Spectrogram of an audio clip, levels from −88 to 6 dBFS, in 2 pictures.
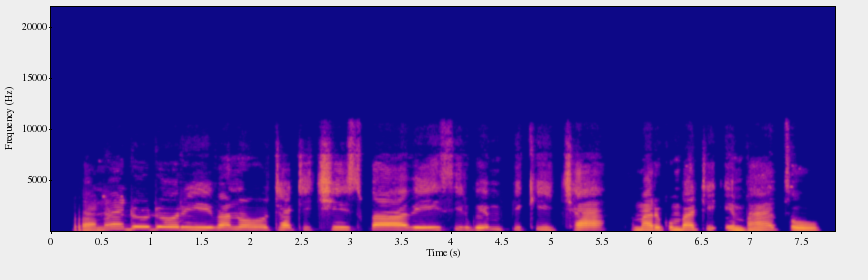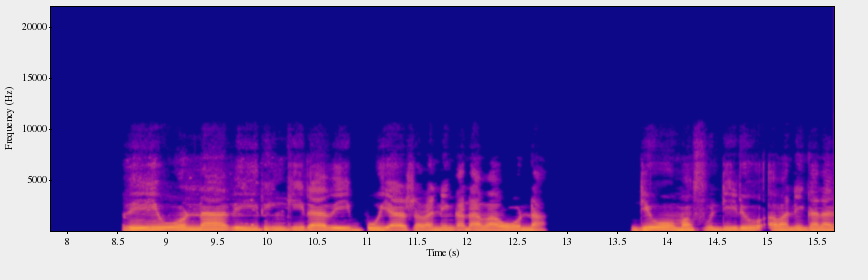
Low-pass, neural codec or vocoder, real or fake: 10.8 kHz; none; real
